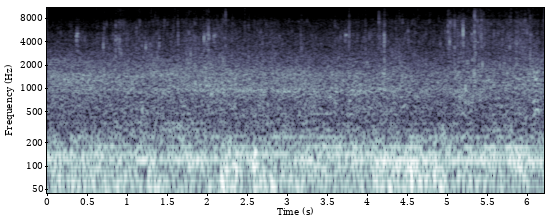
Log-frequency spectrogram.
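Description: Steady rush of river water around a wading angler, with a heavy low rumble of wind on the microphone.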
